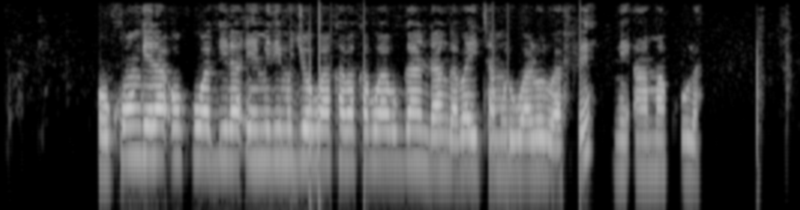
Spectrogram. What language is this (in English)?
Ganda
